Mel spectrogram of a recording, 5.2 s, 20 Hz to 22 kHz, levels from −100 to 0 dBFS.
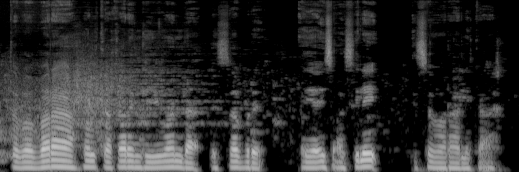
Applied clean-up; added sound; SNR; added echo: classical method Wiener filter.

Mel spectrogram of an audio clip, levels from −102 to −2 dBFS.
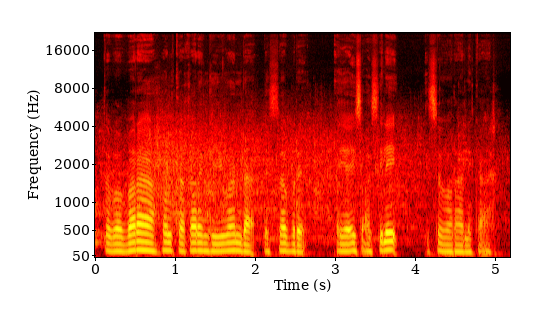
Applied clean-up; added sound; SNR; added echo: none; Toilet flush; 16 dB; none.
